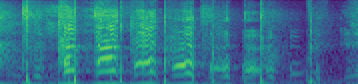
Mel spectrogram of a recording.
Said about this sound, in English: So I hit record, and now we're going to clap.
